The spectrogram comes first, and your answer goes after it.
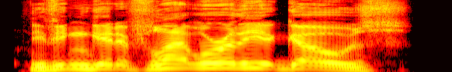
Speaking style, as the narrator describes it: they barked

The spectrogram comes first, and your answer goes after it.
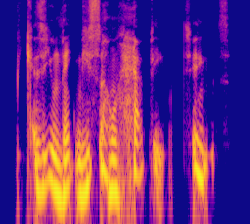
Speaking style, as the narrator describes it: Lux said with a small sob

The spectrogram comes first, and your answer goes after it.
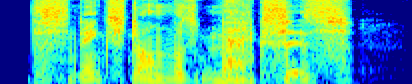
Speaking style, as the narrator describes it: Alexandra hissed

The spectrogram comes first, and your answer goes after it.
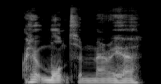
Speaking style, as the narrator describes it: he sighed

